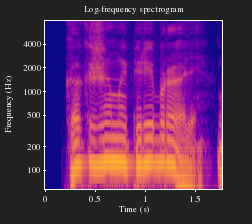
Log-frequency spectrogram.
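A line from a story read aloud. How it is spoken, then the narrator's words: Strained, forced out. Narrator (Russian): выдавил фон Бок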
